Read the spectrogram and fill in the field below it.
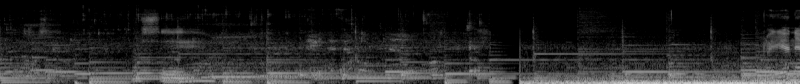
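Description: Water runs from a tap into a container, a steady rushing pour that starts abruptly partway through and stays loud, after a stretch of background music with brief talk.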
